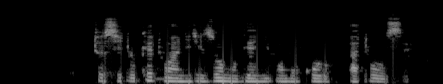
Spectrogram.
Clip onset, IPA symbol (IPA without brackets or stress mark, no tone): t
